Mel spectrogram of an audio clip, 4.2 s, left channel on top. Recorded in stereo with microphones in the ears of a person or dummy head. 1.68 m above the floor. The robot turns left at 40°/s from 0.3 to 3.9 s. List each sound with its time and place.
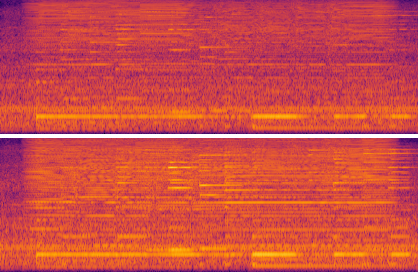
0.3 s a guitar: 10° left, 0.9 m; by 4.1 s 130° right, 0.9 m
